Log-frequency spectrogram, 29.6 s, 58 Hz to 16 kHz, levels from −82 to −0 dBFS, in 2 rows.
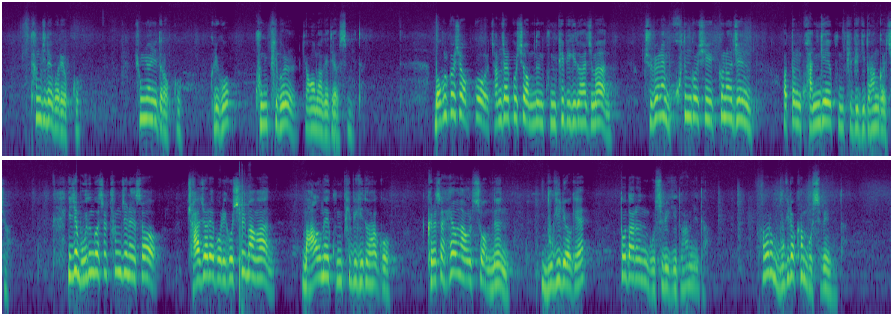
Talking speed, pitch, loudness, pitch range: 275 characters per minute, 200 Hz, -19 LUFS, 165-230 Hz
